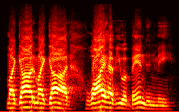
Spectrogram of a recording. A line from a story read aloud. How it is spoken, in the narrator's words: I groan in prayer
